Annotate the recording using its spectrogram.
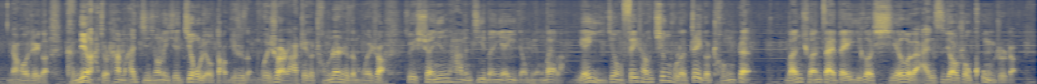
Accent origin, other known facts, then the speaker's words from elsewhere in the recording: China; 跟我们中国人不太一样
